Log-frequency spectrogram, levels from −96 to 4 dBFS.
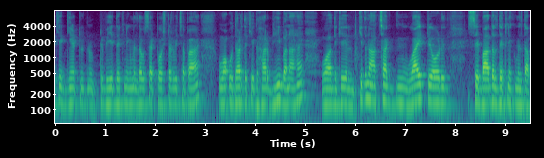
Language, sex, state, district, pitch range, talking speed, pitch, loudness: Hindi, male, Bihar, Saharsa, 130-140 Hz, 200 wpm, 130 Hz, -26 LUFS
